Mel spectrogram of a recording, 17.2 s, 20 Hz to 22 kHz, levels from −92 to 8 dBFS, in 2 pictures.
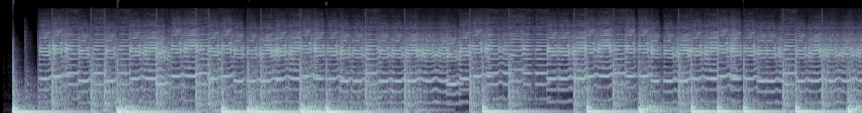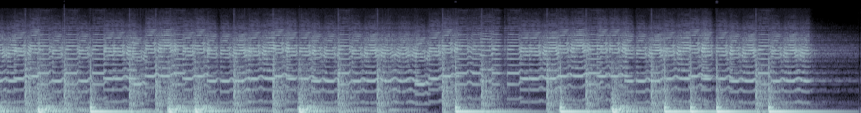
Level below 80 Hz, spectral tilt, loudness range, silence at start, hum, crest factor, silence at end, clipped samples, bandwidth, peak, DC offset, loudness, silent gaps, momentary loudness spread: -18 dBFS; -4.5 dB/octave; 2 LU; 0.1 s; none; 12 dB; 0.05 s; under 0.1%; 11 kHz; 0 dBFS; under 0.1%; -13 LUFS; none; 6 LU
